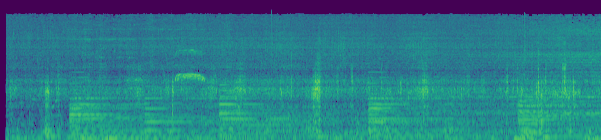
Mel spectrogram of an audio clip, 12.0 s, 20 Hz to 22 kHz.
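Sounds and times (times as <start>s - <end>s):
water rushing along hull: 0.1s - 12.0s
wind rumbling on microphone: 0.1s - 12.0s
music with steady notes: 0.8s - 12.0s.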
